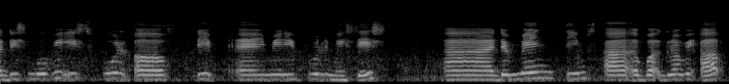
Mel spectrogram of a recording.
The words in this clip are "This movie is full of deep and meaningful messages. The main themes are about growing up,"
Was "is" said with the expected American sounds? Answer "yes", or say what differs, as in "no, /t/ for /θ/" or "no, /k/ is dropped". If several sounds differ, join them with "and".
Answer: no, /s/ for /z/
